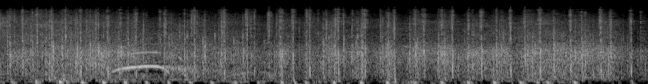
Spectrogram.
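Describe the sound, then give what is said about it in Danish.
An audience claps steadily throughout, a dense patter of many hands at a fairly loud, even level, with a brief rising whistle-like tone cutting through early on, at an event hosted by Disneyland Paris. “Så klapper vi alle sammen lige, så vi får lidt god stemning, ikke?”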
